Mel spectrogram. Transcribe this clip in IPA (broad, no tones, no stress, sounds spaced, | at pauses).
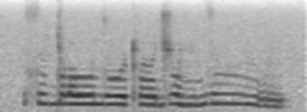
s ɯ ɟ u lˠ oː n z oː ʈʰ ʌː d͡ʒ o lʲ ɯ n z ɯː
